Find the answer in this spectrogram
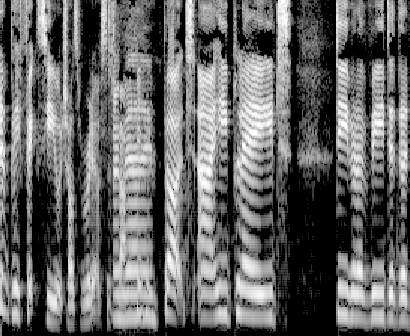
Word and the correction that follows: Viva la vida: diva, de, I always say it wrong. – Viva la vida.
